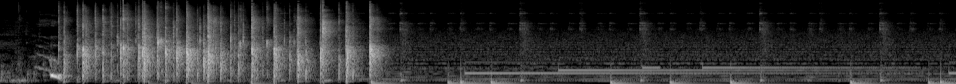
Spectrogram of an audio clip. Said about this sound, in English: I think all that remains is to end that with a round of applause.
